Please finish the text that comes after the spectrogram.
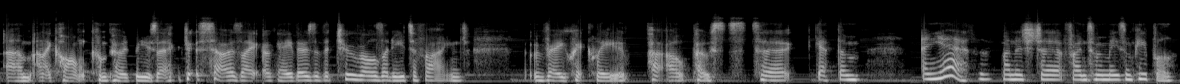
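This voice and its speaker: A woman's voice: lowish voice, fairly even intonation, normal speed, soft background music, rough recording. A woman game developer chatting casually in an interview over an online voice call.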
